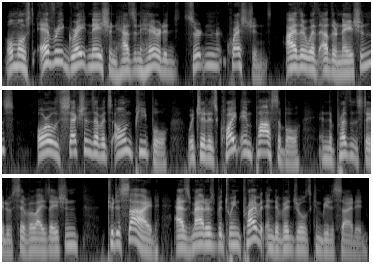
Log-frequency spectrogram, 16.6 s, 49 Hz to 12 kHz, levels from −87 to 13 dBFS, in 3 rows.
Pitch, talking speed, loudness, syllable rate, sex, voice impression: 150 Hz, 145 wpm, -21 LUFS, 5.1 syllables/s, male, very masculine, slightly young, very adult-like, slightly thick, tensed, slightly powerful, very bright, slightly hard, clear, very fluent, slightly raspy, slightly cool, slightly intellectual, very refreshing, sincere, slightly calm, very friendly, reassuring, very unique, slightly elegant, wild, very lively, slightly kind, intense, light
